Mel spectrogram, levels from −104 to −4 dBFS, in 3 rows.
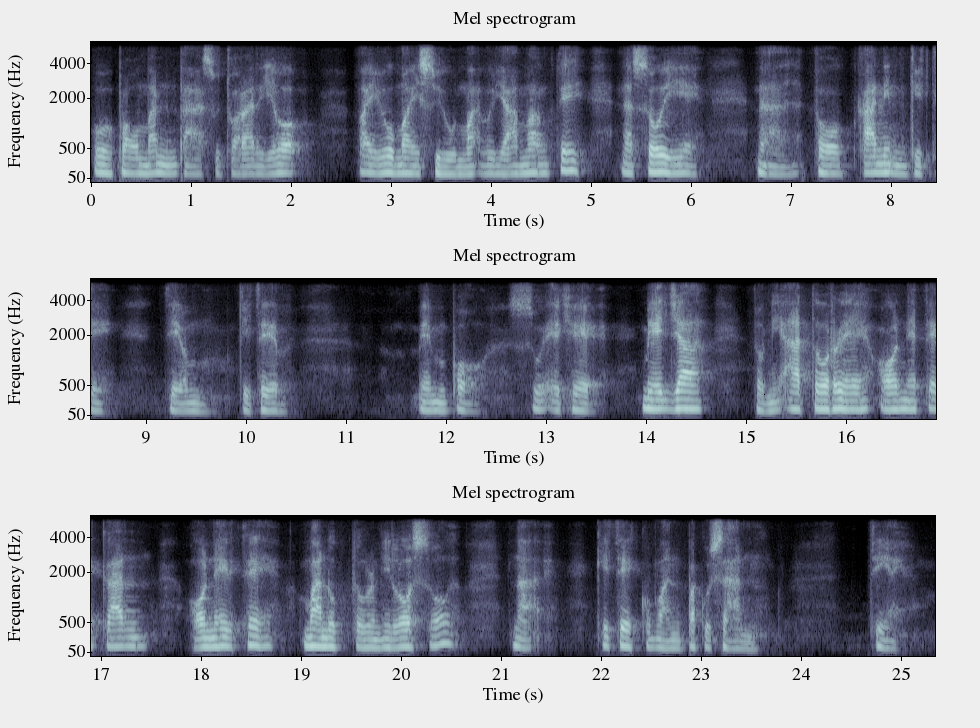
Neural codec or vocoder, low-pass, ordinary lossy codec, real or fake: codec, 16 kHz in and 24 kHz out, 0.8 kbps, FocalCodec, streaming, 65536 codes; 5.4 kHz; AAC, 48 kbps; fake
